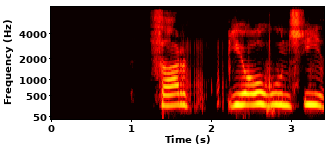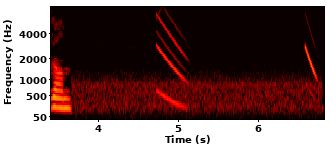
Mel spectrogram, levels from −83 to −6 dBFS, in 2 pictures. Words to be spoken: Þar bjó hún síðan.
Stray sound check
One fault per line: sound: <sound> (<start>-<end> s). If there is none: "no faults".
sound: chirp (4.7-5.2 s)
sound: chirp (6.6-6.8 s)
